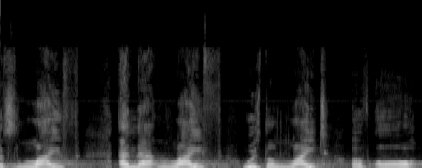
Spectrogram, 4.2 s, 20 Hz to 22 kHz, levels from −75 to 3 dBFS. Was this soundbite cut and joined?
no; 0 cuts

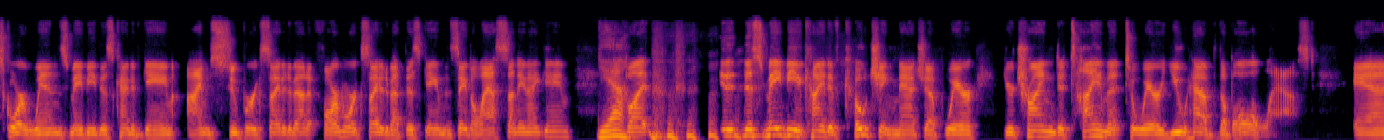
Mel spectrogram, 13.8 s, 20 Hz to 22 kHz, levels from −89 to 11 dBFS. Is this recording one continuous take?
yes; 0 cuts

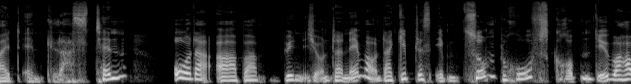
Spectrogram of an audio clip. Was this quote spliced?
yes; 1 cut; at 5.0 s

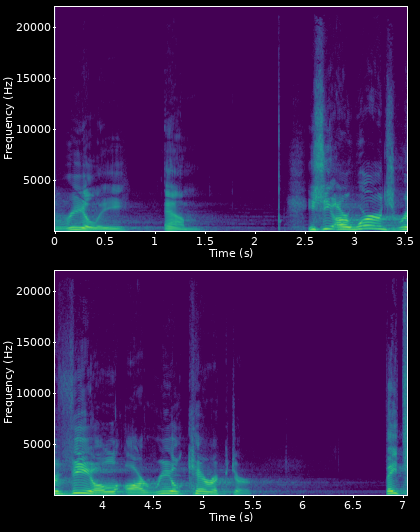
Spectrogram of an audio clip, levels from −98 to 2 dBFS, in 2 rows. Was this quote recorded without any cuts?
yes; 0 cuts

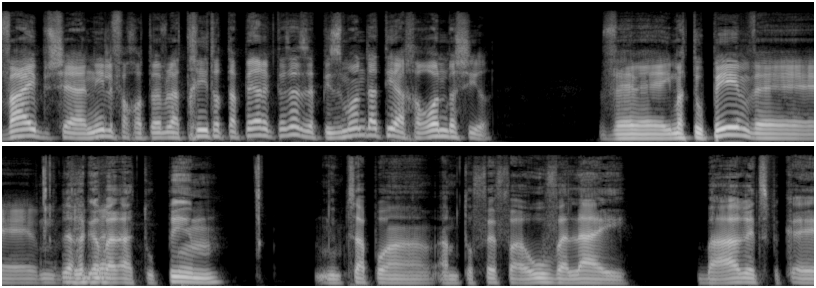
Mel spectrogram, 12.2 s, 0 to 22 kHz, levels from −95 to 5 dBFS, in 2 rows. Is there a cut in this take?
no; 0 cuts

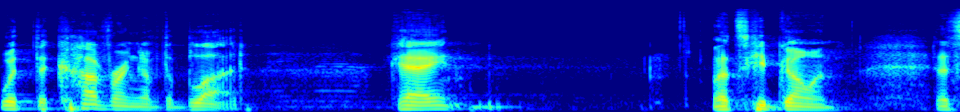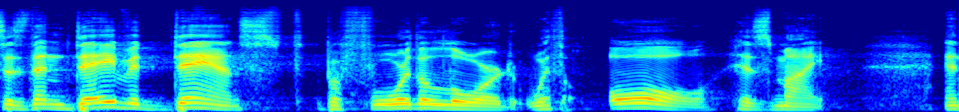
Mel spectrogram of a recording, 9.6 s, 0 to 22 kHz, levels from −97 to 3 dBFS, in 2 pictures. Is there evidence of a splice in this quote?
no; 0 cuts

